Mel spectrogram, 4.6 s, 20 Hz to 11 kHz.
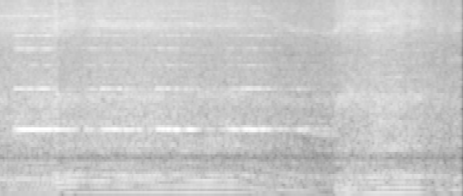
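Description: A 2010 Moffett M40 truck-mounted piggyback forklift runs its hydraulics as the mast moves in and out, giving a loud, steady engine and hydraulic drone with a brief dip in pitch partway through before it rises again.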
